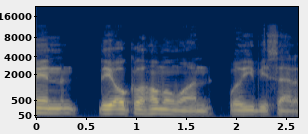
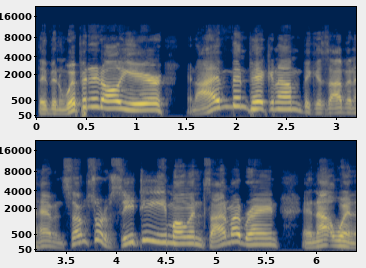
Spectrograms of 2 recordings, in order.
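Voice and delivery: ordinary talk

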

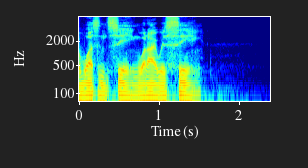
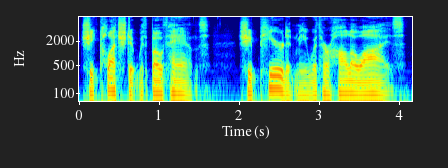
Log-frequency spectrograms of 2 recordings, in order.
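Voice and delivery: ordinary delivery

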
